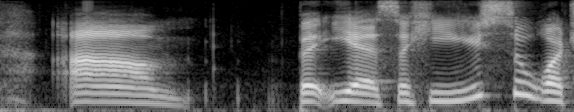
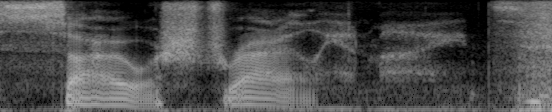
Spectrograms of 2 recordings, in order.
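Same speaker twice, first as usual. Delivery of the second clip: put-on Australian accent; 5 semitones lower, 11 dB quieter, much slower than usual. Mimics dad's broad Australian accent.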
